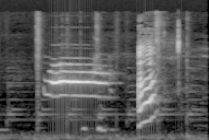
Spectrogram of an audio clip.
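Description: A MetaCat robotic interactive cat gives a drawn-out electronic meow followed by a second shorter, brighter meow, close and clear over faint room noise.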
